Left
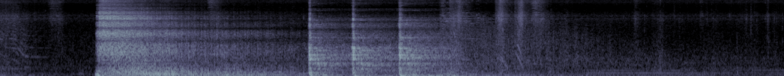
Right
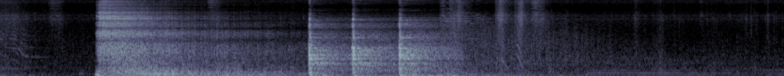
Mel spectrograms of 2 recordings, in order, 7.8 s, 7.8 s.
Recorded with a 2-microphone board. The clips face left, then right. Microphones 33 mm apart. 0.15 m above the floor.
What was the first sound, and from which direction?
An explosion, 5° left (ahead or behind).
